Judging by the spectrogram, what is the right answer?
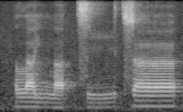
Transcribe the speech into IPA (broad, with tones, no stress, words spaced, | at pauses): lɐ˧j ŋɐ˨˥t̚t͡siː˨˧ t͡sœː˥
